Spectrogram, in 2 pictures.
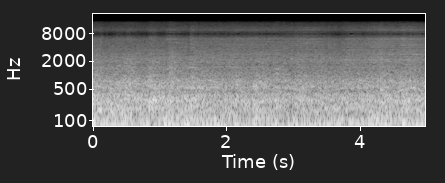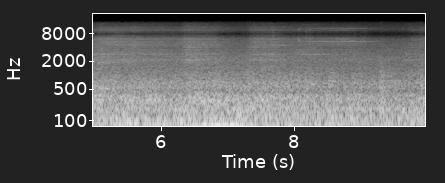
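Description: JR Yamatoji Line commuter train running through an underground tunnel, heard from inside the carriage: a steady, loud low rumble of wheels on rails that eases slightly as the train slows toward its stop. Faint high squeals come in over the second half.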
